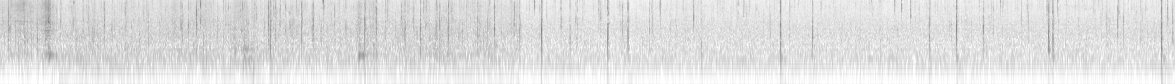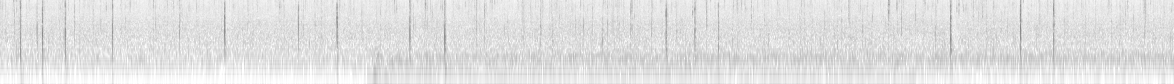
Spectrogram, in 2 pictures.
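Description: Steady rain falling, with scattered sharp ticks of individual drops hitting nearby surfaces.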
